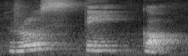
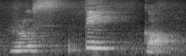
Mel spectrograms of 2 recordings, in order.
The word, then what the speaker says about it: rústico: Vemos que el acento fonético caería en la penúltima sílaba por tener una vocal al final. Entonces, la palabra se debería de pronunciar rústico. Sin embargo, la palabra no se pronuncia de esta forma. Se pronuncia rústico. Y ya que la sílaba tónica no es la penúltima, requiere del uso de la tilde.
